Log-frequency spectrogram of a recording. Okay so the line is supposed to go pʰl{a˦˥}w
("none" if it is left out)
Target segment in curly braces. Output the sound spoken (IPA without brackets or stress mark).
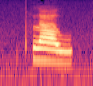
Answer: a˨˩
